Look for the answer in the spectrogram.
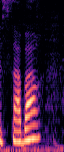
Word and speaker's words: سبق: از این احادیث چنین استفاده می شود که سبق اگر با فتحه دو حرف اول تلفظ شود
